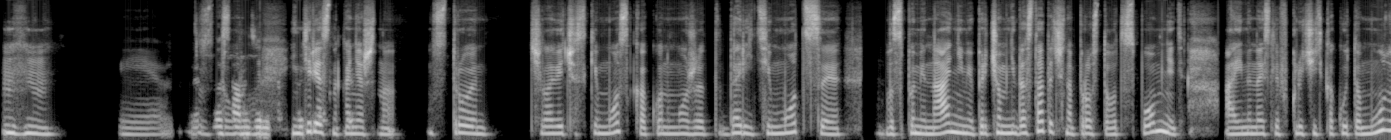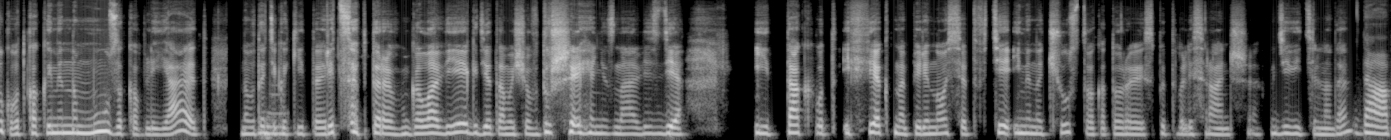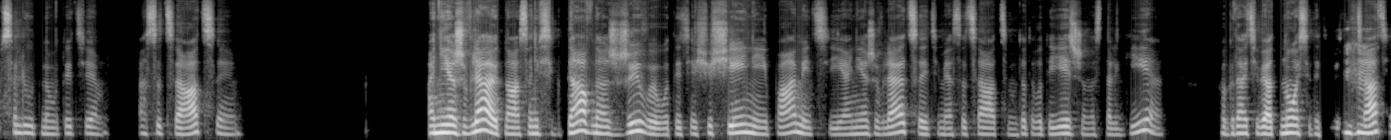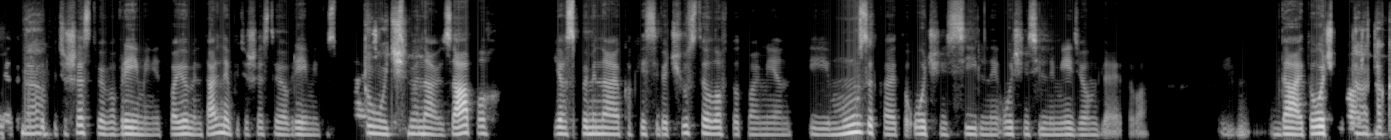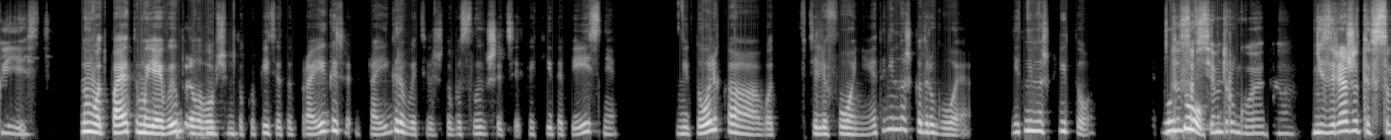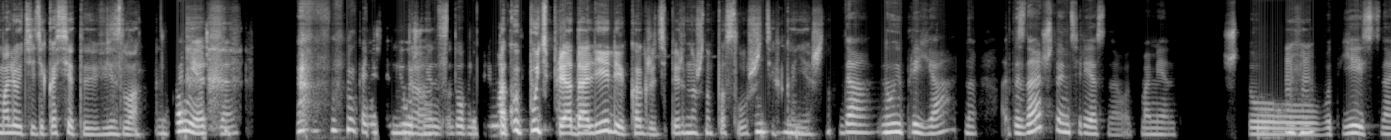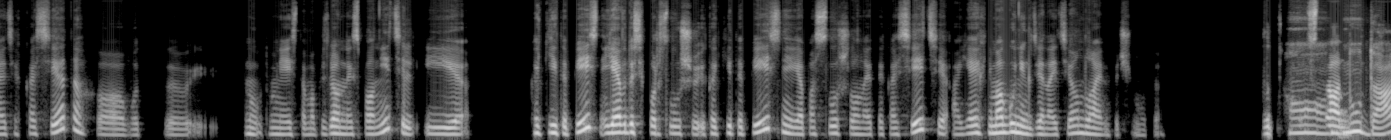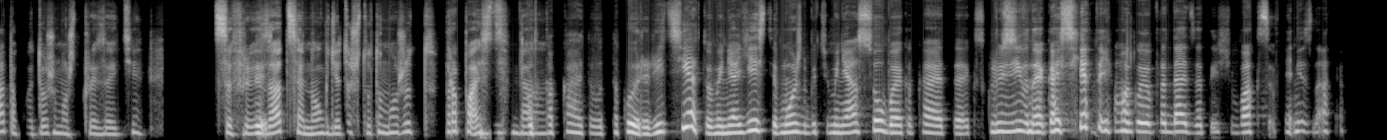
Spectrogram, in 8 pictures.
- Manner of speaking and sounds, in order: other background noise; laughing while speaking: "рецепторы"; laughing while speaking: "в душе"; tapping; other noise; chuckle; laughing while speaking: "эксклюзивная кассета"; laughing while speaking: "я не знаю"
- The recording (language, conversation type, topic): Russian, podcast, Куда вы обычно обращаетесь за музыкой, когда хочется поностальгировать?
